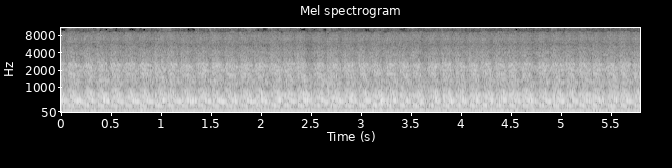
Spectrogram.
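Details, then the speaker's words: 1988 Ford F350 7.3 IDI diesel, sitting since the 1990s, cranked on starting fluid: steady starter cranking about four beats a second that never fires. Fuel is in the filter but none reaches the opened injector line fitting, so no fuel at the injectors. "So I was able to get this fitting off, and I still have no fuel at it."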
